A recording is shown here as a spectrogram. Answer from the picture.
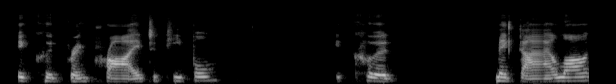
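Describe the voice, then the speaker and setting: A woman with an American accent talks very slowly with long, frequent pauses and big swings in loudness over a quiet background. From New Jersey. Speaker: fashion designer and artist; guest. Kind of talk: interview. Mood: warm, reflective. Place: home room. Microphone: video call.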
